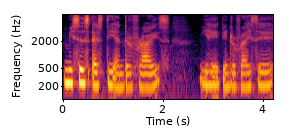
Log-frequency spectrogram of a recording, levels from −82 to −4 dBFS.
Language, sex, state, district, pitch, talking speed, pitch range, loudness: Hindi, female, Arunachal Pradesh, Papum Pare, 205 Hz, 115 wpm, 190-230 Hz, -18 LUFS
